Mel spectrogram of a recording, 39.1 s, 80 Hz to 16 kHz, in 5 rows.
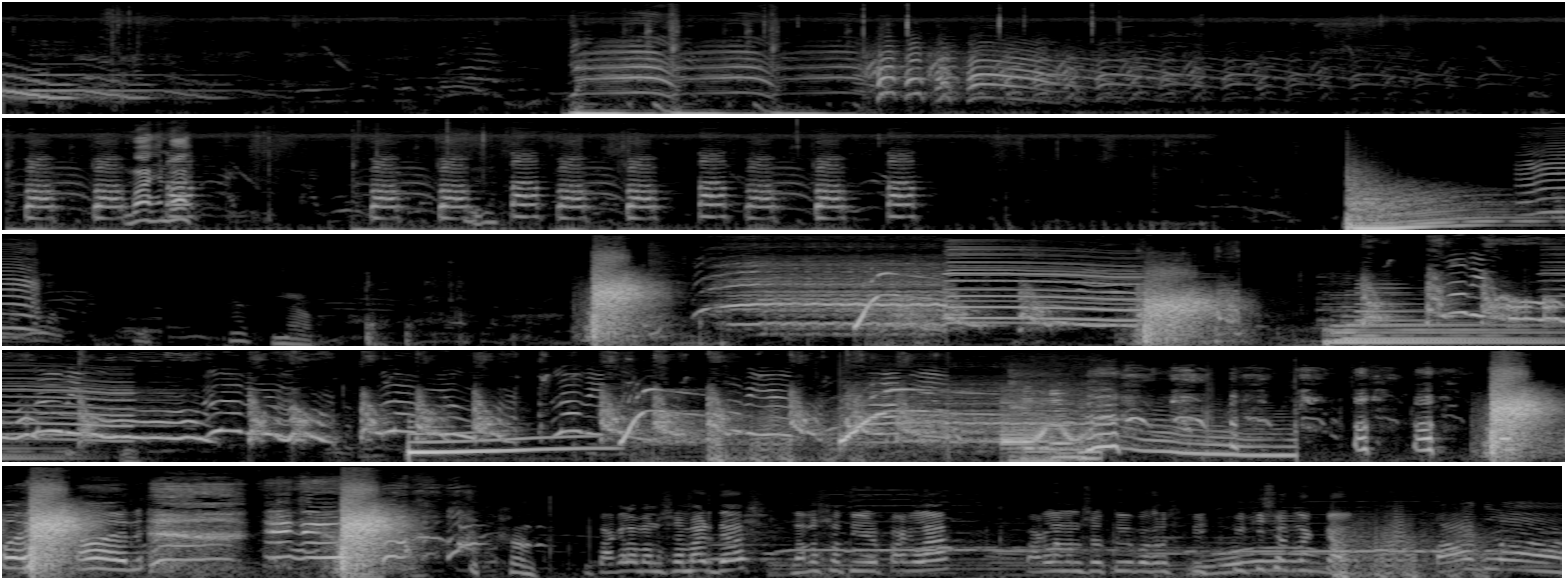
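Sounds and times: chirpy cartoon clucks: 7.8s - 8.8s, 9.6s - 12.5s, 22.3s - 24.1s, 24.7s - 29.6s
springy boing: 14.6s - 15.4s, 25.5s - 26.1s
music: 22.2s - 23.7s
whistling and sliding tones: 25.4s - 28.8s.

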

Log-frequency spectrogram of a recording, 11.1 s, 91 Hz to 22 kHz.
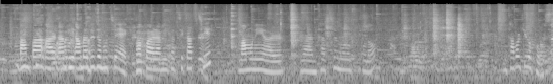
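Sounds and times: plates and cutlery clinking: 0.0s - 11.0s.

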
